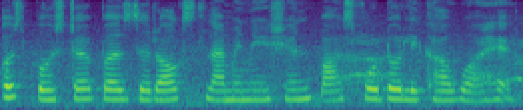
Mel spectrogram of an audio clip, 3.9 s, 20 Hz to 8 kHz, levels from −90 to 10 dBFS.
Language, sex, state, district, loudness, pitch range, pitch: Hindi, female, Arunachal Pradesh, Lower Dibang Valley, -18 LUFS, 215-235 Hz, 225 Hz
